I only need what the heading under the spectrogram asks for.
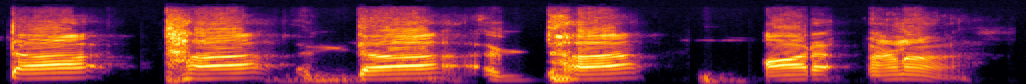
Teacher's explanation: अण अक्षर उच्चार करते समय जीभ मूर्धा की तरफ, यानी कि जो मुख का सबसे ऊपरी हिस्सा है उसकी तरफ होगा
